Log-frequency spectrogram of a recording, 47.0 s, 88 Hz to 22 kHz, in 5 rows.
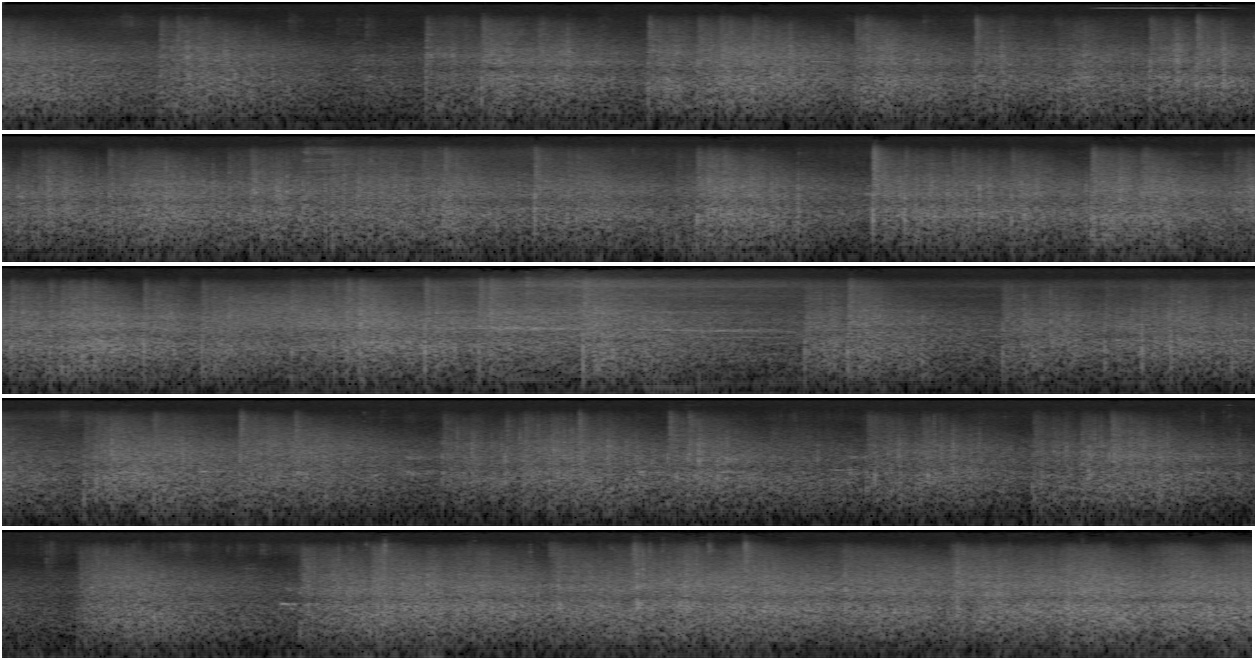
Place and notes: Ln., Tonghua St., Da’an Dist. - The sound of firecrackers and fireworks
The sound of firecrackers and fireworks, There are nearby temple festivals
Sony Hi-MD MZ-RH1 + Sony ECM-MS907
Taipei City, Taiwan, 13 February 2012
